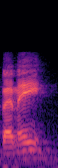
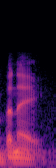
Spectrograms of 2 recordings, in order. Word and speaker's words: Bené: It's pronounced Bené, not Benny. That idiot was calling him Rene Benny. Walt, how did you know I was working for Bené?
